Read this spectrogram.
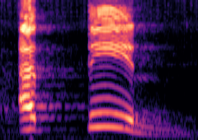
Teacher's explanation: diidghamkan at-tin karena saking dekatnya makhraj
